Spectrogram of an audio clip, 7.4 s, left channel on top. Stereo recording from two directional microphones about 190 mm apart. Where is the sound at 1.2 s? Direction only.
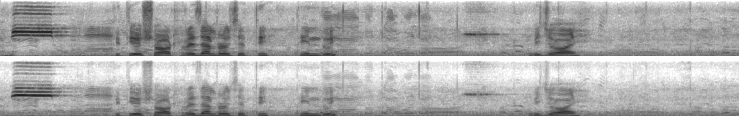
5° right (ahead or behind).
